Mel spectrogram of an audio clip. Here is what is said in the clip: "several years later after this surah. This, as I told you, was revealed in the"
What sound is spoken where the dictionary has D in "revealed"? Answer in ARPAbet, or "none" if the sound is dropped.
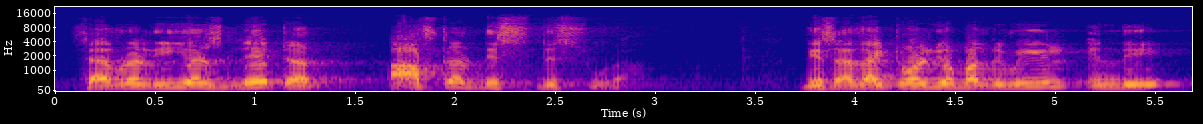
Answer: none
